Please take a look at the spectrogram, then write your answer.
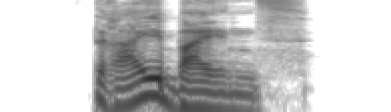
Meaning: genitive of Dreibein
- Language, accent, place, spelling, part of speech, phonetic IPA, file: German, Germany, Berlin, Dreibeins, noun, [ˈdʁaɪ̯ˌbaɪ̯ns], De-Dreibeins.ogg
